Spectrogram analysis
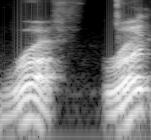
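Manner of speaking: "Roof" and "Roots" with short vowels; puzzled Seattle pronunciation. Retold or imitated. Puzzling over Seattle news, "Roof" and "Roots" with short vowels. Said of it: "watching the Seattle news and going".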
